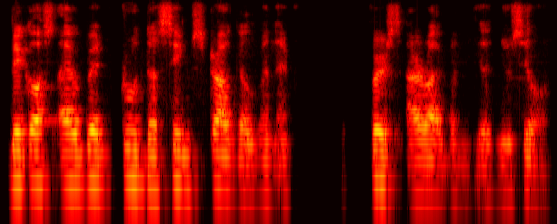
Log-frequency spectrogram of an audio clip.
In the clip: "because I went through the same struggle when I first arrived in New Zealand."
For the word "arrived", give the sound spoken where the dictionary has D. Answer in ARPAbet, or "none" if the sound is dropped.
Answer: none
